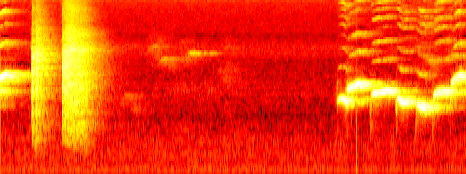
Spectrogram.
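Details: White-rumped shama, 'desahan' style song used as therapy to get young, stressed birds singing: after two harsh broadband bursts and a quiet gap, clear whistled phrases around mid-high pitch start near the end, gliding and wavering.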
